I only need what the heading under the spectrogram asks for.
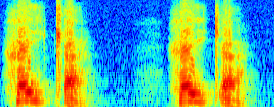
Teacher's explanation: la grafía de doble C escrito en Hayqa para decir cuánto se articula en el velo del paladar, acompañada con una glotal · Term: velar glotal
